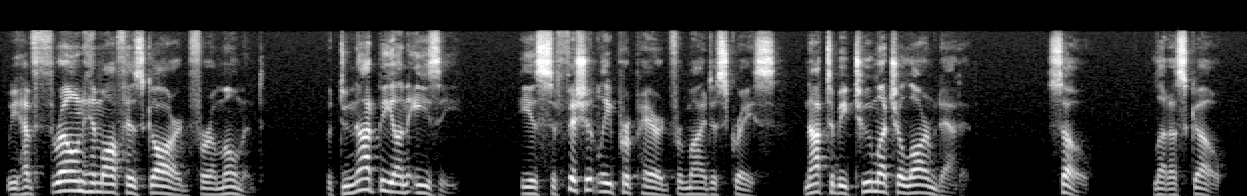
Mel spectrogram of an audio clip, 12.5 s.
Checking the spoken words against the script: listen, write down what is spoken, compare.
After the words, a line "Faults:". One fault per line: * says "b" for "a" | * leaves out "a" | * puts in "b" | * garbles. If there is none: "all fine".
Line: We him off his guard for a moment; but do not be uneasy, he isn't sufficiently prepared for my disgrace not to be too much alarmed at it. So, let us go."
We have thrown him off his guard for a moment; but do not be uneasy, he is sufficiently prepared for my disgrace not to be too much alarmed at it. So, let us go."
Faults:
* puts in "have thrown"
* says "is" for "isn't"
